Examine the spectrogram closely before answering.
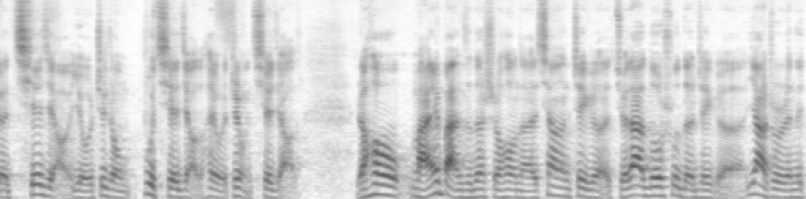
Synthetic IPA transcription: ə˩t͡ɕʰjɛ˥t͡ɕjɑ̰˨˩˥ʊjo˨˩ʊʈ͡ʂɤ˥˩ʈ͡ʂʊ˨˩ŋpu˥˩t͡ɕʰjɛ˥t͡ɕjɑ̰˨˩ʊd̪ə˦˥a˧˥jo˨˩ʊʈ͡ʂɤ˥˩ʈ͡ʂʊ˨˩ŋt͡ɕʰjɛ˥t͡ɕjɑ̰˨˩ʊd̪ə˦ | ɻa˧˥nxo˥˩ʊma˧˥ɪpa˨˩nd͡zɹ̩˧˥d̪ə˧ʂɻ̩˧˥xo˧ʊnə˩ɕjɑ˥˧ŋʈ͡ʂɤ˥˩ɡə̰˩t͡ɕɥɛ˧˥t̪a˥˩t̪̬wɔ˥ʂu˥˩d̪ə˩ʈ͡ʂɤ˥˩ɡə̰˩ja˥˩ʈ͡ʂo˥ʊɻə˧˥nd̪ə˧

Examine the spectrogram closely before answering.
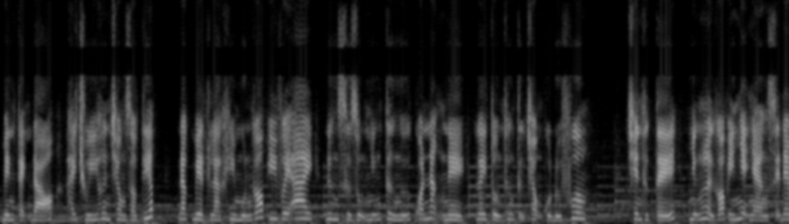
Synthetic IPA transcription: ɓe˧nka̰˧˨jŋ̟ɗɔ˨˦ha̰˧˥jt͡ɕu˨˦ʔi˨˦ɦəː˧nt͡ɕɔ˧wŋ͡mzaː˧wt̪i˦˥əp̚ | ɗa˨˩k̚ɓi˨˩ət̚laː˨˩xi˧mu˨˦ənɣɔ˦˥p̚ʔi˨˦vəː˨˦jʔaː˧jɗɨ˨˩ŋsɨ˧˩zʊ̰˧˨ŋ͡mɲɨ̰˧˥ŋt̪ɨ˨˩ŋɨ̰˧˥kwaː˨˦na̰˧˨ŋne˨˩ɣə˧jt̪o˧˩nt̪ʰɨ˧əŋt̪ʰɨ̰˧˨t͡ɕɔ̰˧˨wŋ͡mku˧˩əɗo˨˦jfɨ˧əŋ | t͡ɕe˧nt̪ʰɨ˨˩k̚t̪e˨˦ɲɨ̰˧˥ŋləː˨˩jɣɔ˦˥p̚ʔi˨˦ɲɛ̰˧˨ɲaː˨˩ŋsɛ̰˧˥ɗɛ˧

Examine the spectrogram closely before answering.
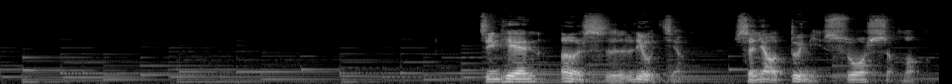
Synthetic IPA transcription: t͡ɕi˥nt̪ʰjɛ˥nə˥˩ʂɻ̩˧˦ljo˥˩ʊt͡ɕjɑ̰˨˩˦ | ʂə˨˧˥njɑ˥˧ʊt̪we˥˩ɪnḭ˨˩ʂwɔ˥ʂə̰˧˥nmə̰˨

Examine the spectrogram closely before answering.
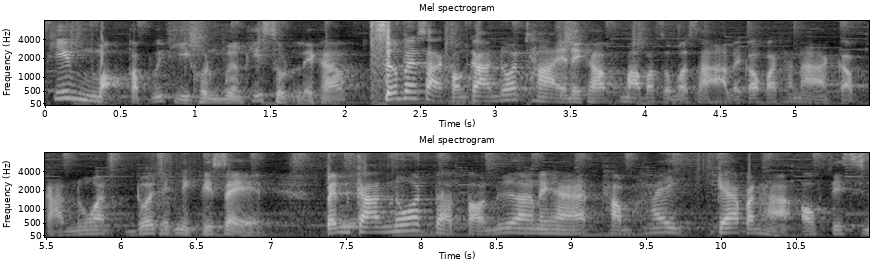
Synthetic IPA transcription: t̪ʰiː˥˩mɔː˨˩ka˨˩p̚wi˦˥t̪ʰiː˩˦kʰo˧nmɯ˧ŋt̪ʰiː˥˩su˨˩t̪̚lɤː˧jkʰɾa˦˥p̚sɯ˥˩ŋpe˧nsa˨˩t̪̚kʰɔː˩˦ŋkaː˧nːu˥˩ət̪ʰːaː˧jna˦˥jkʰa˦˥p̚maː˧pɾa˧so˩˦mpaː˧sa̰ː˩˦lɛ˦˥wkɔː˥˩pʰt̪ʰːa˧naː˧ka̰˨˩p̚ka̰ː˧nːu˥˩ət̪̚du˥˩əjt̪ʰe˦˥k̚ni˨˩k̚pʰi˦˥seː˨˩t̪̚ | pe˧nkaː˧nːu˥˩ət̪̚bɛː˨˩p̚t̪ɔː˨˩nɯ˥˩əŋna˦˥jkʰa˦˥t̪ʰa˧mɦa˥˩j | kɛː˥˩pa˧nɦa̰ː˩˦ʔɔ˧˦˥fi˦˥s

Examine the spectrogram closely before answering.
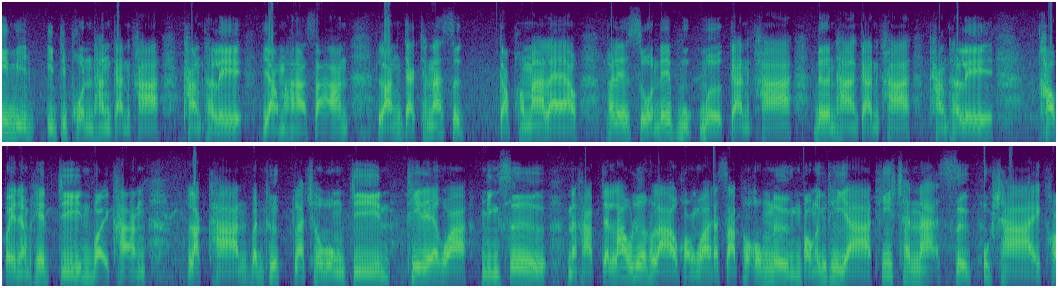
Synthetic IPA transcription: t̪ʰiː˥˩miː˧ʔi˨˩t̪ʰːi˦˥pʰo˧nt̪ʰaː˧ŋkaː˧nkʰaː˦˥t̪ʰaː˧ŋt̪ʰa˧leː˧ | jaː˨˩ŋma˧ɦaː˩˦sa̰ː˩˦nla˩˦ŋt͡ɕaː˨˩k̚t͡ɕʰa˧na˦˥sɯ˨˩kː | a˨˩pʰːaː˧˩maː˥˩lɛː˦˥wpʰa˧˥leː˧˩su˨˩˦əndaː˥˩jbu˨˩k̚bɤː˨˩kːaː˧nkʰaː˦˥dɤː˧nt̪ʰaː˧ŋkaː˧nkʰaː˦˥t̪ʰaː˧ŋt̪ʰa˧leː˧kʰa˥˩wpa˧jt̪a˧ŋpt̪ʰeː˥˩t̪̚t͡ɕiː˧nbɔ˨˩jkʰa˦˥ŋla˨˩k̚t̪ʰaː˩˦nba˧nt̪ʰɯ˦˥k̚ɾaː˥˩t̪̚t͡ɕʰa˧wo˧ŋt͡ɕiː˧nt̪ʰiː˥˩ɾi˥˩ək̚waː˥˩mi˩˦ŋsɯː˥˩na˦˥kʰa˦˥p̚t͡ɕa˨˩la˥˩wɾɯ˥˩əŋɾaː˧wkʰɔː˩˦ŋwaː˥˩˧sa˨˩t̪̚pʰɾa˦˥ʔo˧ŋnɯ˨˩ŋkʰɔː˩˦ŋʔa˧˦u˦˥t̪ʰːa˧jaː˧t̪ʰiː˥˩t͡ɕʰa˧na˦˥sɯ˨˩k̚u˥˩k̚t͡ɕʰaː˧jkʰː

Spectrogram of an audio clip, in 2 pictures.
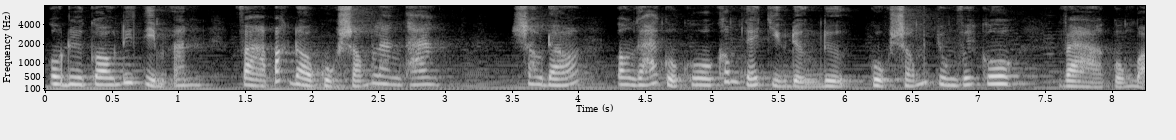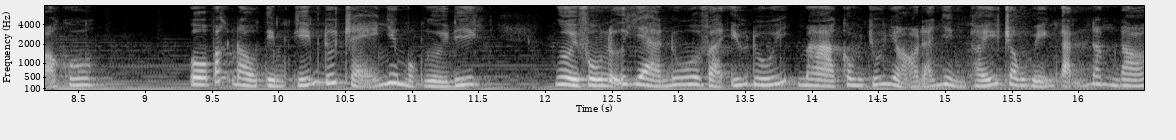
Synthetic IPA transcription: ko˧ɗɨ˧əkɔ˧˩nɗi˧t̪i˨˩mʔa˧jŋ̟ | vaː˨˩ɓa˦˥t̚ɗə˨˩wku˨˩ək̚sə˨˦wŋ͡mlaː˧nt̪ʰaː˧ŋ | sa˧wɗɔ˨˦ | kɔ˧nɣaː˨˦jku˧˩əko˧xə˧wŋ͡mt̪ʰe˧˩t͡ɕḭ˧˨wɗɨ̰˧˨ŋɗɨ˨˩əkːu˨˩ək̚sə˨˦wŋ͡mt͡ɕʊ˧ŋ͡mvəː˨˦jko˧ | vaː˨˩kʊ̰˧˥ŋ͡mɓɔ̰˧˩ko˧ | ko˧ɓa˦˥t̚ɗə˨˩wt̪i˨˩mki˨˦əmɗɨ˨˦ət͡ɕɛ̰˧˩ɲɨ˧mo˨˩t̚ŋɨ˨˩əjɗi˧ | ŋɨ˨˩əjfṵ˧˨nɨ̰˧˥zaː˨˩nu˧əvaː˨˩ʔi˨˦əwɗu˨˦jmaː˨˩kə˧wŋ͡mt͡ɕu˨˦ɲɔ̰˧˨ɗa̰ː˧˥ɲi˨˩nt̪ʰə˨˦jt͡ɕɔ˧wŋ͡mhwḭ˧˨ənka̰˧˩jŋ̟na˧mɗɔ˨˦

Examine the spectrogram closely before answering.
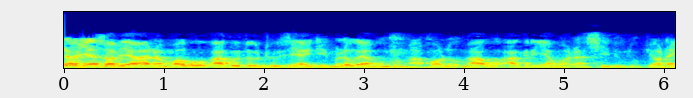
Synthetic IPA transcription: dɔ˦˨mjɛ˦s̬wa˨pʰja˦ɡa˦˨ɾɔ˨mõ˨kṵ˦˨ʔa̰˦ku˦˨d̪o˨tʰu˦˨zə˦ja˦ɪtwe˨məlo˦ʊʔja˦˨bu˨lo˨m̥a̰˦˨ɦɔ˦lo̰˦˨ŋa̰˦˨ɡo˨ʔa̰˦˨ɡəɾḭ˦˨ja̰˦˨wa˨da˦ʃḭ˦˨d̪u˨lo̰˦˨pjɔ˦nã˨

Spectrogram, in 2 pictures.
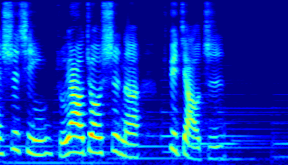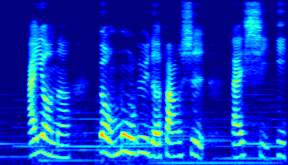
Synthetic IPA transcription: ɛ˨˩nʂɻ̩˥˩t͡ɕʰi˨ŋʈ͡ʂu˨˩jɑ˥˧ʊt͡ɕjo˥˧ʊʂɻ̩˥˩nə˩t͡ɕʰy˥˩t͡ɕjɑ˨˩ʊʈ͡ʂɻ̩˧˥ | ha˧ɪjo˨˩ʊnə˦jo˥˧ŋmu˥˧y˥˩d̪ə˨fɑ˥ŋʂɻ̩˥˩la˧˦ɪɕi˨˩i˥˧˩

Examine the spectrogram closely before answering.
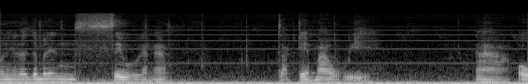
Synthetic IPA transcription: a˧nːiː˦˥ɾa˧t͡ɕa˨˩ma˥˩˥e˥˧n | si˧wka˧nːa˧˥kʰa˦˥p̚ | t͡ɕa̰ː˨˩kːeː˧˩ma˧wwḭː˧˩ | ʔaː˧˩ | ʔoː˧

